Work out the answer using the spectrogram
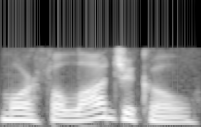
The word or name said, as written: morphological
